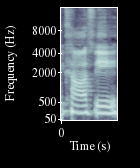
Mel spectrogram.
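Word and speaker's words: Ko-fi: It's spelled Kofi, but I guess it's supposed to be coffee.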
